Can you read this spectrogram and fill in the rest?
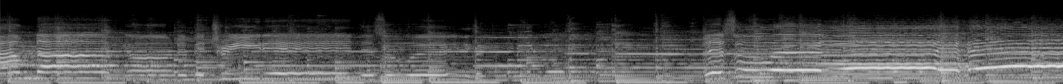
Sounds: Music, Country

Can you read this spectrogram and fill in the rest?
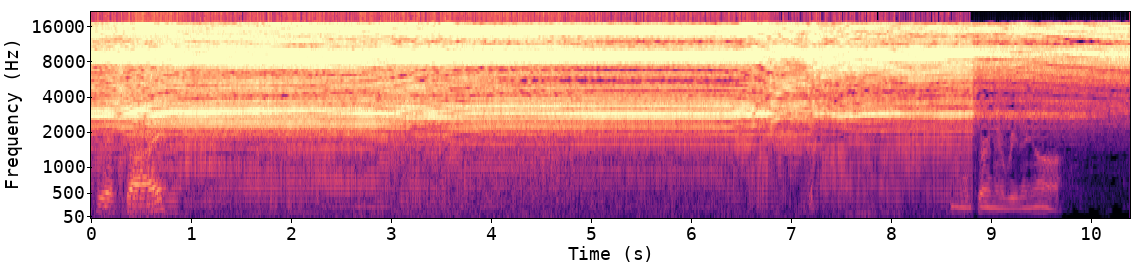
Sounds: inside a small room, Speech, Engine

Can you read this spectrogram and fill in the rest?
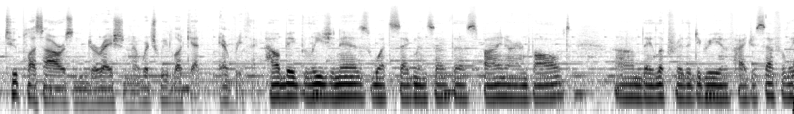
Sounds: Speech, Music

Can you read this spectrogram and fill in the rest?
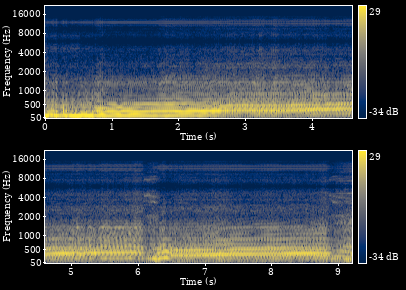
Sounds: Motor vehicle (road), Car, Vehicle

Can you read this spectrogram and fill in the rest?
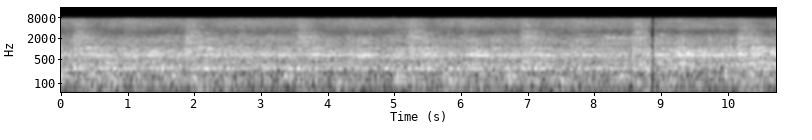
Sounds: Heavy engine (low frequency)

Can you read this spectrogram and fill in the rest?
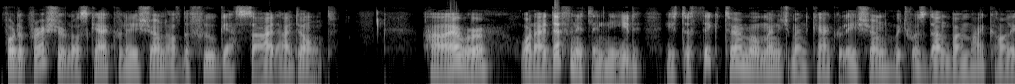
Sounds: Speech

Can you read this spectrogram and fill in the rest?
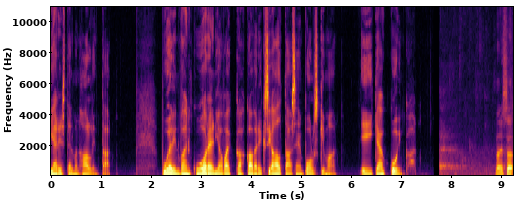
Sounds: Speech

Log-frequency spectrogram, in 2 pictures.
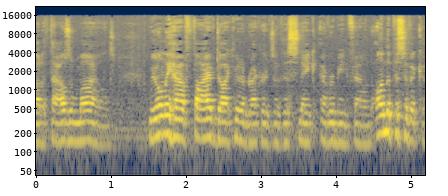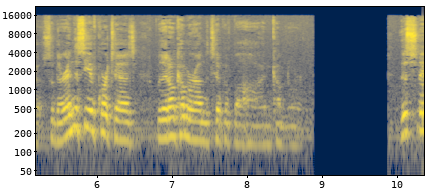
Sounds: Speech

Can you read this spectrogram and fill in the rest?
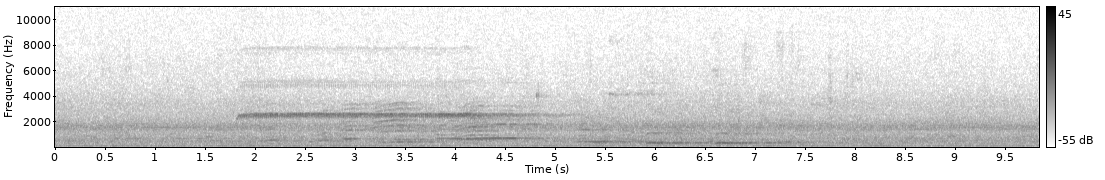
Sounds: swimming

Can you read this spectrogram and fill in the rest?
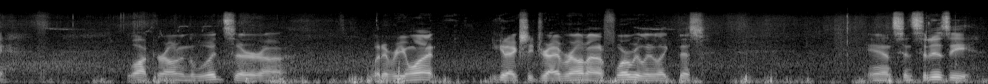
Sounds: Speech

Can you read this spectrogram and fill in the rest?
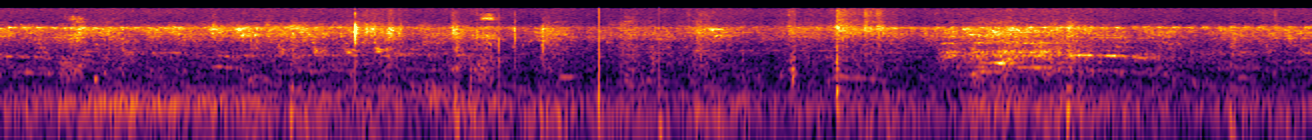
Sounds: Bird

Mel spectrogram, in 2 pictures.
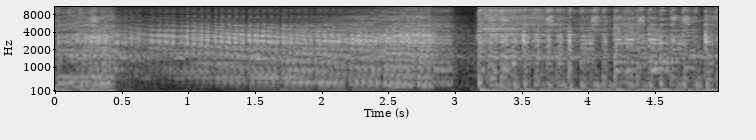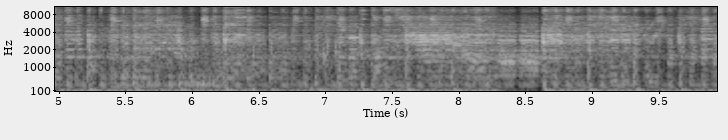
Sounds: Electronic music, Trance music, Music

